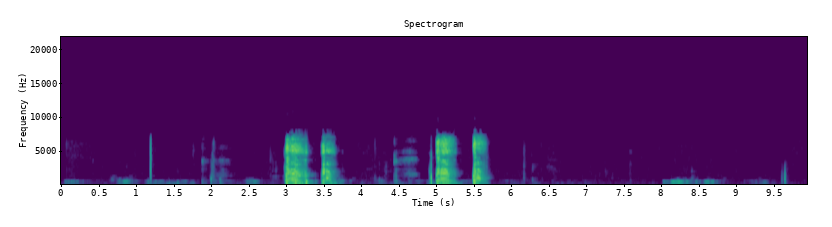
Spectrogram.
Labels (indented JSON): {
  "expert_labels": [
    {
      "quality": "good",
      "cough_type": "dry",
      "dyspnea": false,
      "wheezing": false,
      "stridor": false,
      "choking": false,
      "congestion": false,
      "nothing": true,
      "diagnosis": "upper respiratory tract infection",
      "severity": "mild"
    }
  ],
  "age": 18,
  "gender": "male",
  "respiratory_condition": false,
  "fever_muscle_pain": true,
  "status": "COVID-19"
}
